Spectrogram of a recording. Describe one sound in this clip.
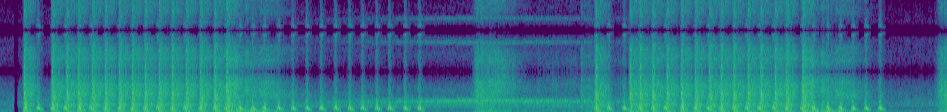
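Rapid blows strike stone again and again.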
